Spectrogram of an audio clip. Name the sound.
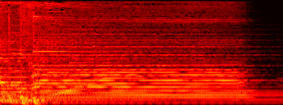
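telephone ringing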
